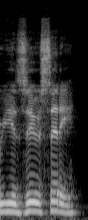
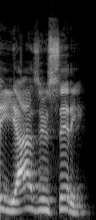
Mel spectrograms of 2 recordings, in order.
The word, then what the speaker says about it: Yazoo City: have been saying like usually I say Yazoo City all right but then people said I said it wrong it's a shorter a and so I started saying Yazoo City and I know it's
